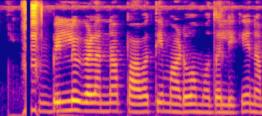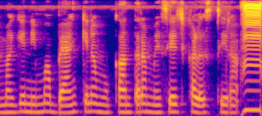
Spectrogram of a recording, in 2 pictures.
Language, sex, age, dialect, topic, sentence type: Kannada, female, 25-30, Central, banking, question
